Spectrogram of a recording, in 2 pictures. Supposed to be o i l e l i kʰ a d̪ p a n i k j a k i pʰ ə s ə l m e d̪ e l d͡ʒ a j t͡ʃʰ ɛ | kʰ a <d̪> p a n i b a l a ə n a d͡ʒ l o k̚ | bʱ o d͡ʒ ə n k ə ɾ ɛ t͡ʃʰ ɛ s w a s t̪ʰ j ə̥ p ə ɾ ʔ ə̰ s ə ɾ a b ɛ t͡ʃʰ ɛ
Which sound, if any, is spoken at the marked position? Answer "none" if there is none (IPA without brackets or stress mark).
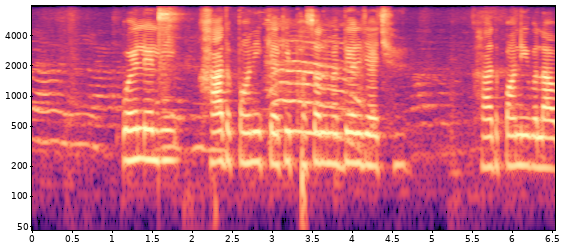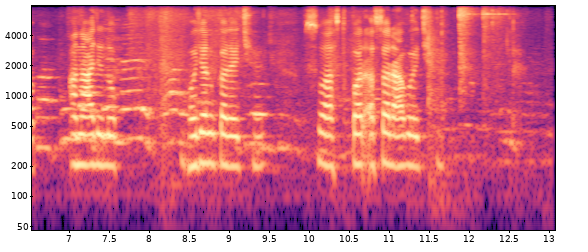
d̪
